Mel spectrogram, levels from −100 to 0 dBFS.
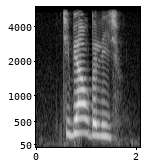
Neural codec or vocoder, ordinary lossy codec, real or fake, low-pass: none; none; real; 5.4 kHz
